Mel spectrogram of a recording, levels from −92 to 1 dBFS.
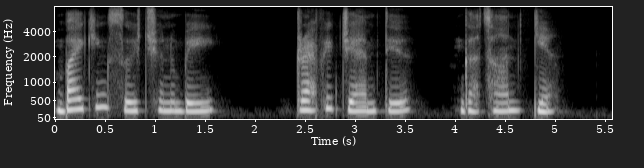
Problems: constant background noise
